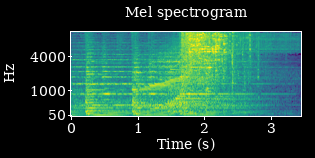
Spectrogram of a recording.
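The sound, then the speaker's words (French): Stones are thrown at a polling station's glass window until it smashes. A couple of heavy knocks lead to a loud crash of shattering glass, followed by bright tinkling shards that slowly fade. “Madeleine Pelletier et Hubertine Auclair, pendant les élections de 1908, défoncent la vitre d'un bureau de vote à coups de pierre et renversent l'urne”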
